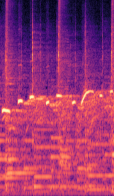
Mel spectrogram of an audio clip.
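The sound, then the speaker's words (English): Clear, high-pitched human whistling of a tune, made of short melodic phrases with steady held notes and a few quick upward slides. “Let's whistle.”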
